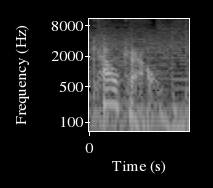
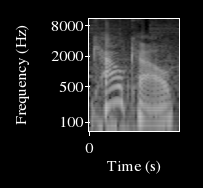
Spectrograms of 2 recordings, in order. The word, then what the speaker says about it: Cao Cao: Like, for the longest time, the general of the Wei forces was called Cao Cao, because his name is spelled C-A-O-C-A-O. And then, again, in Dynasty Warriors 7, when they changed a lot of things, they also changed a lot of the pronunciation. And I'm inclined to believe they tried to make it more accurate to Chinese. And so he went from being called Cao Cao to Cao Cao.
